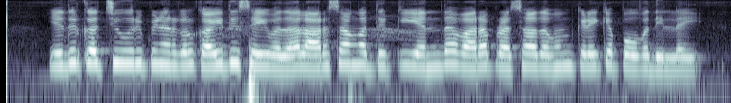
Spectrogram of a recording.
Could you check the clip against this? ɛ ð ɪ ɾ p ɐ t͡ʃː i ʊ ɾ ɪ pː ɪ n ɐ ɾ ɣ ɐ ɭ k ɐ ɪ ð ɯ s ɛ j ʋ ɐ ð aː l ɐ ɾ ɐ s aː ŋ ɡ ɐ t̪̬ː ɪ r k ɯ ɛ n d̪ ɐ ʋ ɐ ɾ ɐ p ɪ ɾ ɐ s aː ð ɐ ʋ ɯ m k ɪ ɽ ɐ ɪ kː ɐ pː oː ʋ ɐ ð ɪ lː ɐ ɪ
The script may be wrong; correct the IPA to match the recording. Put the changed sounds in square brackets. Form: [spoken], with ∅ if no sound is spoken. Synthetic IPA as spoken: ɛ ð ɪ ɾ [k] ɐ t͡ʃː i ʊ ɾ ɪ pː ɪ n ɐ ɾ ɣ ɐ ɭ k ɐ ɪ ð ɯ s ɛ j ʋ ɐ ð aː l ɐ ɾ ɐ s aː ŋ ɡ ɐ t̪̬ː ɪ r k ɯ ɛ n d̪ ɐ ʋ ɐ ɾ ɐ p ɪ ɾ ɐ s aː ð ɐ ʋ ɯ m k ɪ ɽ ɐ ɪ kː ɐ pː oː ʋ ɐ ð ɪ lː ɐ ɪ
